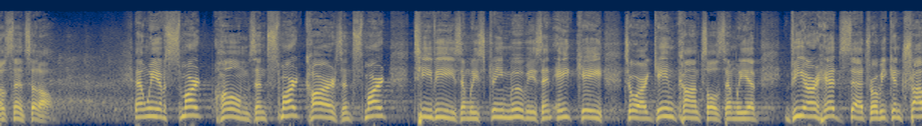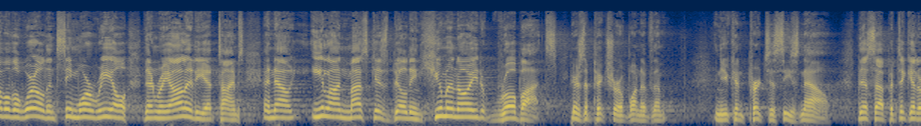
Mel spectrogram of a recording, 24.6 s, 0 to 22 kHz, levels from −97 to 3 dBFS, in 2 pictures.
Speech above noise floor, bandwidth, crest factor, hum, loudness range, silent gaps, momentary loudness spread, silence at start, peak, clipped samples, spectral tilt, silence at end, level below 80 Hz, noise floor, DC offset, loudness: 29 dB; 16.5 kHz; 16 dB; none; 5 LU; none; 8 LU; 0 s; -2 dBFS; under 0.1%; -3.5 dB/octave; 0 s; -52 dBFS; -46 dBFS; under 0.1%; -16 LUFS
